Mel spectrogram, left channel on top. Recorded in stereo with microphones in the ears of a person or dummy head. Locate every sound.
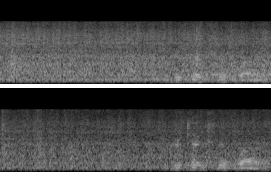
1.6 s a man speaking: 55° right (ahead or behind), 1.2 m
